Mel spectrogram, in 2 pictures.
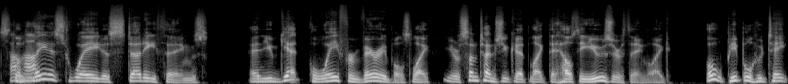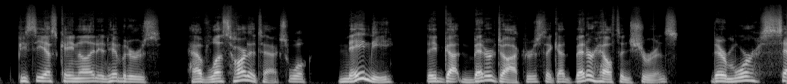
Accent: Missouri, United States; I'm from Missouri

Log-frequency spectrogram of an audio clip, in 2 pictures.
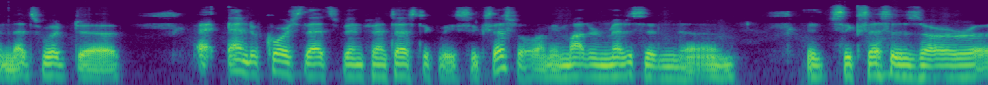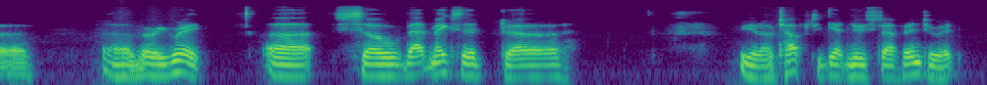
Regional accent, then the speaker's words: Brooklyn, New York, United States; You know, I come from Brooklyn, so.

